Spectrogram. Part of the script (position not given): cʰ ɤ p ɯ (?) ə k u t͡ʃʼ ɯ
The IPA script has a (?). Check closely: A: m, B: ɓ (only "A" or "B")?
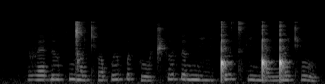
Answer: B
